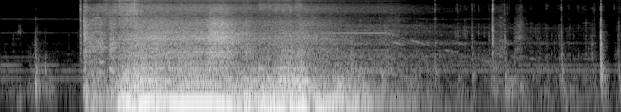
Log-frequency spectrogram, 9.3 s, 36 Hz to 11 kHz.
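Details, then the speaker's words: BMW E46 Compact with N42/N46 engine, crank-no-start with codes P27C1, P2781, P2782: brief crank then catches and runs strongly, idling smooth; normal start after retiming engine that skipped timing from under-torqued crank bolt. "now we got compression so it's a lot better the car idle smooth it drives okay and I think it sold the issue"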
